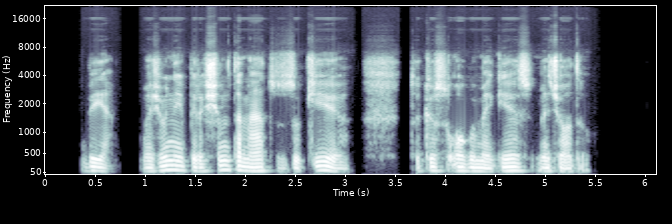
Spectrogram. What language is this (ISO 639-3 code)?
lit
